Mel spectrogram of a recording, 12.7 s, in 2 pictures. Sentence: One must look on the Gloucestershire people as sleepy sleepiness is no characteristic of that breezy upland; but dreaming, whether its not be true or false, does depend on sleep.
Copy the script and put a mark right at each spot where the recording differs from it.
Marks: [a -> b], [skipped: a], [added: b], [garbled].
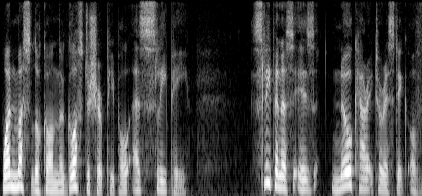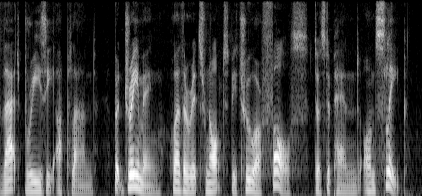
One must look on the Gloucestershire people as sleepy sleepiness is no characteristic of that breezy upland; but dreaming, whether its not be true or false, does depend on sleep.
